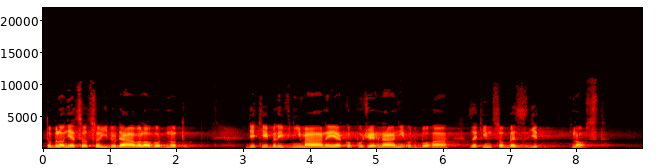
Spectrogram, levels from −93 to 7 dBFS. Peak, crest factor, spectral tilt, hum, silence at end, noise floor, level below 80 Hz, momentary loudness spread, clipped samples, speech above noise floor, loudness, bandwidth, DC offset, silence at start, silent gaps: -8 dBFS; 22 dB; -5.5 dB/octave; none; 0.7 s; -71 dBFS; -70 dBFS; 11 LU; under 0.1%; 42 dB; -29 LUFS; 9 kHz; under 0.1%; 0.05 s; none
